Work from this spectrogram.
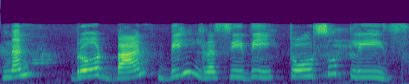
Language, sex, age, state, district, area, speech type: Kannada, female, 18-30, Karnataka, Bangalore Rural, rural, read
